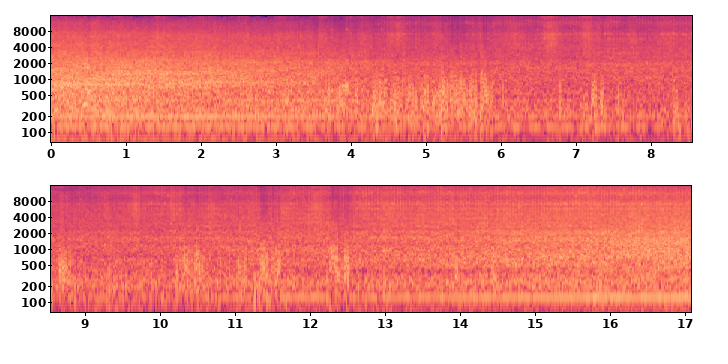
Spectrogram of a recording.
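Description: A harvester engine drones steadily nearby, louder when close and quieter as it moves away.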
